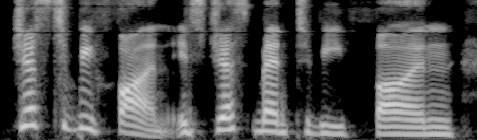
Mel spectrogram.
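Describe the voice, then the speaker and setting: Chatty and full of jokes, this middle-aged comedy writer and audio performer talks informally as an interview guest on a podcast. Her voice leans low but swings widely in pitch, with a fairly bright tone at normal speed, in a clean studio recording with no room sound.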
